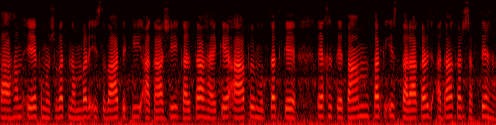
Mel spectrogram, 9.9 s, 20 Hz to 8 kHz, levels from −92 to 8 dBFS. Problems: constant background noise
